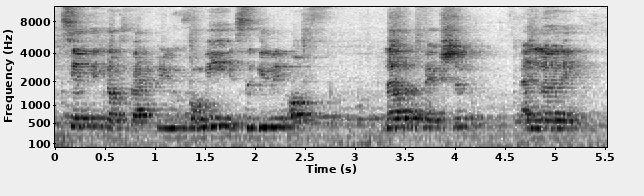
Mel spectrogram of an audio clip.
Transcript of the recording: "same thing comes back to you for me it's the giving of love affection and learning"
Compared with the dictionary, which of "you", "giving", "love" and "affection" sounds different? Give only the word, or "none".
love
